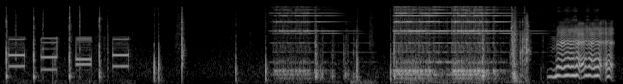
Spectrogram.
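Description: Push-button telephone being dialled, about six quick two-tone beeps, followed by the called telephone ringing twice, each ring about a second long. A voice answers near the end.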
